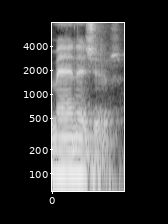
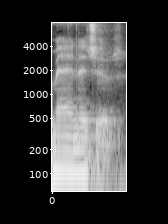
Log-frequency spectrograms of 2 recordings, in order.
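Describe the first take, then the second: No difference in how they are said.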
